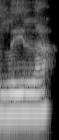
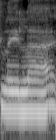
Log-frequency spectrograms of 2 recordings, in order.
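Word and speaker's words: Lila: actually it's actually pronounced leela okay it's pronounced leela and it's a it's a sanskrit it's a vedic word and it means divine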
